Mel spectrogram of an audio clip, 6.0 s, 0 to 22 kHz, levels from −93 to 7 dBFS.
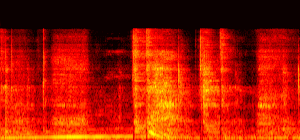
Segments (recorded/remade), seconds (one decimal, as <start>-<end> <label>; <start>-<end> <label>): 0.0-6.0 remade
